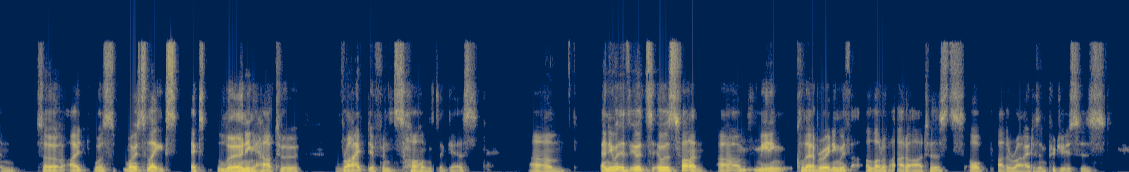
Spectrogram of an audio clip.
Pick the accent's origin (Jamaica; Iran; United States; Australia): Australia; also born or lived in South Korea; I guess where I come from, because I'm from Australia, but I've done most of my music in Korea.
